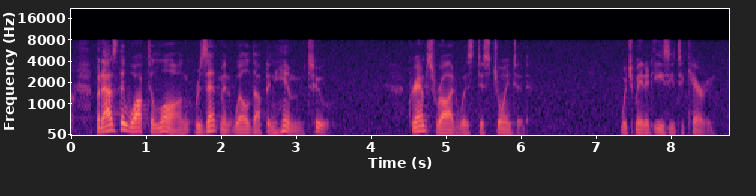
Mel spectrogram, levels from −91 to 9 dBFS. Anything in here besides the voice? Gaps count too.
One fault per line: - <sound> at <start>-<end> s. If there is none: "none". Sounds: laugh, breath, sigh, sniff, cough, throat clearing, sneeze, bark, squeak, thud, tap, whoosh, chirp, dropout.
none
